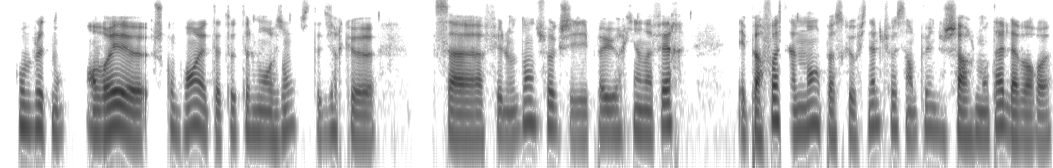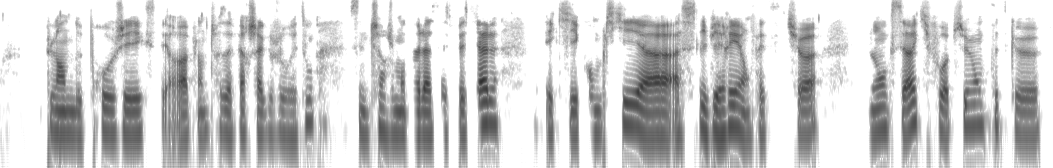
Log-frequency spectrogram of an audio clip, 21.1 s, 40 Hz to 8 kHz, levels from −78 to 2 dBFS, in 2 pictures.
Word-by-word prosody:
Complètement. 140 Hz, -4 st, -2 dB, 0.2 s
En 125 Hz, -, +2 dB
vrai, 145 Hz, +4 st, +9 dB
heu, 115 Hz, -3 st, +5 dB
je -, -, -5 dB
comprends 140 Hz, +2 st, 0 dB
et 135 Hz, -, +2 dB
tu 115 Hz, -, -7 dB
as -, -, -8 dB
totalement 125 Hz, +1 st, -4 dB
raison, 115 Hz, +4 st, -3 dB
c'est-à-dire 130 Hz, +2 st, -9 dB
que 110 Hz, -3 st, 0 dB, 0.6 s
ça 110 Hz, -2 st, +3 dB
fait 120 Hz, -, -7 dB
longtemps, 125 Hz, +9 st, -3 dB
tu 165 Hz, -, -6 dB
vois, 145 Hz, -2 st, -1 dB
que -, -, -2 dB
j'ai 110 Hz, -1 st, -4 dB
pas 125 Hz, +3 st, -4 dB
eu 125 Hz, 0 st, +1 dB
rien 125 Hz, 0 st, -4 dB
à 120 Hz, -, 0 dB
faire 155 Hz, +5 st, +2 dB, 0.5 s
et -, -, -3 dB
parfois 180 Hz, -1 st, +4 dB
ça 130 Hz, -, 0 dB
me 135 Hz, -, -2 dB
manque 155 Hz, +1 st, -1 dB
parce 115 Hz, -1 st, -3 dB
qu'au 120 Hz, -3 st, -5 dB
final 150 Hz, +8 st, -5 dB
tu -, -, -11 dB
vois 145 Hz, -, -4 dB
c'est 135 Hz, -, -6 dB
un 115 Hz, -, -4 dB
peu 145 Hz, -, -10 dB
une 135 Hz, -2 st, -8 dB
charge 115 Hz, -1 st, +4 dB
mentale 125 Hz, +6 st, 0 dB
d'avoir, 110 Hz, -2 st, +2 dB
heu, 105 Hz, +2 st, -3 dB, 0.5 s
plein 120 Hz, -2 st, +1 dB
de 120 Hz, -2 st, -4 dB
projets 125 Hz, 0 st, -1 dB
et 120 Hz, -, -6 dB
cetera, 110 Hz, -, -2 dB
plein 110 Hz, -, -7 dB
de 120 Hz, -, -10 dB
choses 125 Hz, -2 st, -7 dB
à 115 Hz, -, -1 dB
faire 120 Hz, +1 st, -3 dB
chaque 120 Hz, 0 st, +1 dB
jour 120 Hz, -1 st, -8 dB
et 115 Hz, -, -8 dB
tout. 170 Hz, +4 st, -7 dB, 0.3 s
C'est 130 Hz, -, -8 dB
une 115 Hz, -, -7 dB
charge 130 Hz, -3 st, -2 dB
mentale 120 Hz, 0 st, -1 dB
assez 115 Hz, +2 st, +1 dB
spéciale 150 Hz, +7 st, +4 dB, 0.5 s
et 125 Hz, -, -3 dB
qui 120 Hz, -, -5 dB
est -, -, +2 dB
compliquée 145 Hz, +5 st, -1 dB
a 115 Hz, 0 st, +8 dB
a -, -, +4 dB
se -, -, -6 dB
libérer, 130 Hz, +2 st, +3 dB
en 115 Hz, -, -1 dB
fait, 115 Hz, 0 st, -8 dB, 0.2 s
tu -, -, -1 dB
vois? -, -, +4 dB, 0.5 s
Donc 130 Hz, +2 st, -2 dB
c'est -, -, +1 dB
vrai 165 Hz, -, +6 dB
qu'il 160 Hz, -, -8 dB
faut -, -, -2 dB
absolument 150 Hz, +1 st, -3 dB
peut-être 145 Hz, -1 st, -12 dB
que 115 Hz, -3 st, -4 dB
125 Hz, 235 wpm, -26 LUFS, 115-140 Hz, 0.6 s, vrai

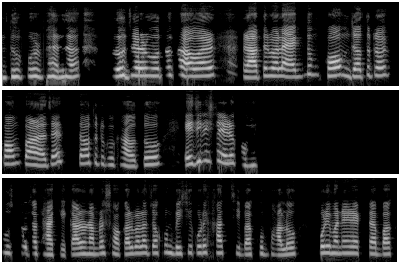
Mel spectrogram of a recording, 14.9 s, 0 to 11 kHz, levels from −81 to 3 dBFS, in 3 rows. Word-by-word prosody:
দুপুরবেলা 260 Hz, -1 st, -1 dB, 0.6 s
রোজার 290 Hz, +1 st, +5 dB
মত 285 Hz, -1 st, -1 dB, 0.2 s
খাও 275 Hz, -3 st, +7 dB
আর 290 Hz, -, +6 dB, 0.5 s
রাতের 230 Hz, +5 st, +6 dB
বেলা 280 Hz, -1 st, +6 dB
একদম 305 Hz, +7 st, -9 dB, 0.2 s
কম 290 Hz, +2 st, +7 dB, 0.2 s
যতটা 295 Hz, +4 st, 0 dB, 0.3 s
কম 280 Hz, 0 st, +3 dB
পাওয়া 250 Hz, -4 st, +4 dB
যায় 295 Hz, +4 st, 0 dB, 0.2 s
ততটুকু 295 Hz, -4 st, -5 dB
খাও। 220 Hz, -4 st, 0 dB
তো 255 Hz, -, -1 dB, 0.5 s
এই 270 Hz, -, +5 dB
জিনিসটা 385 Hz, 0 st, -3 dB
এরকম। 300 Hz, -6 st, -3 dB, 1.9 s
সুস্থতা 235 Hz, -2 st, -9 dB
থাকে 200 Hz, -1 st, 0 dB
কারণ 210 Hz, +2 st, +2 dB
আমরা 225 Hz, +2 st, -6 dB
সকালবেলা 215 Hz, +4 st, -2 dB
যখন 250 Hz, +2 st, -7 dB
বেশি 230 Hz, +3 st, -8 dB
করে 250 Hz, +1 st, -4 dB
খাচ্ছি 245 Hz, -1 st, -4 dB
বা 205 Hz, -, +1 dB
খুব 230 Hz, -2 st, -10 dB
ভালো 190 Hz, +2 st, -2 dB, 0.4 s
পরিমাণের 240 Hz, -1 st, -1 dB
একটা 230 Hz, -1 st, -4 dB
বা 215 Hz, -, +2 dB
255 Hz, 135 wpm, -24 LUFS, 230-285 Hz, 1.9 s, খাও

